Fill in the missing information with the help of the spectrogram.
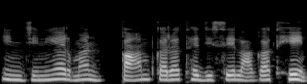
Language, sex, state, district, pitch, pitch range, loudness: Chhattisgarhi, female, Chhattisgarh, Jashpur, 215 Hz, 205-225 Hz, -21 LUFS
